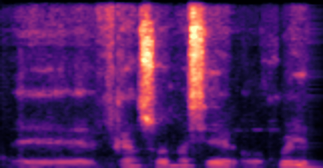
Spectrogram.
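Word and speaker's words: François-Marie Arouet: Bueno, entre los pensadores de esa época, primero estaba François Macier Arouet, así es la pronunciación, más conocido por su seudónimo de Voltaire.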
